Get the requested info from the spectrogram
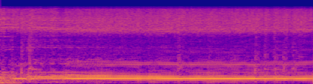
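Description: Rock music with a long held, distorted electric guitar chord over a steady high wash, and a drum kit played along with it.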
